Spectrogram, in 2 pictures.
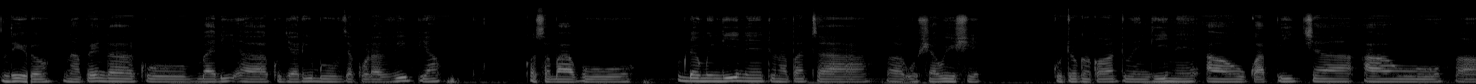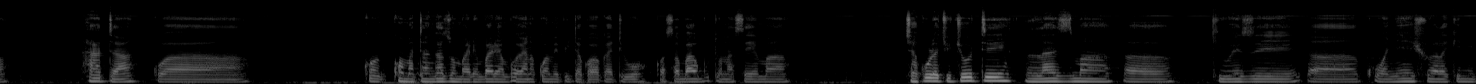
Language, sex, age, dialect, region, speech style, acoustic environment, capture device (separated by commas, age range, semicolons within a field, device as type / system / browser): Swahili, male, 25-34, Tanzania - Dar es Salaam, Tanzania, happy, silence; nature, mobile / Linux / Chrome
